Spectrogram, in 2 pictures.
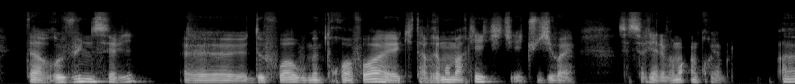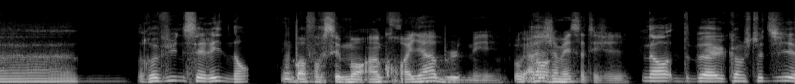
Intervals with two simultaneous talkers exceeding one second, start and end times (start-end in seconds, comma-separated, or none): none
